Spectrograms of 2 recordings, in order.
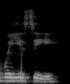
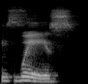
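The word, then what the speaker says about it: Waze: a question is it is it ways or wazy what are you even saying of course ways okay it's ways okay why would you ask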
